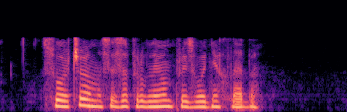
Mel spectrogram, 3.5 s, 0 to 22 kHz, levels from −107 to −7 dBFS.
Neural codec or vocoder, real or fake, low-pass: none; real; 5.4 kHz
